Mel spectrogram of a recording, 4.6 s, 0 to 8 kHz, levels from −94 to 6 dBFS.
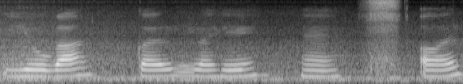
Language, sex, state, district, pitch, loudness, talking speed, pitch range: Hindi, female, Bihar, West Champaran, 185 Hz, -18 LUFS, 65 wpm, 145-190 Hz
